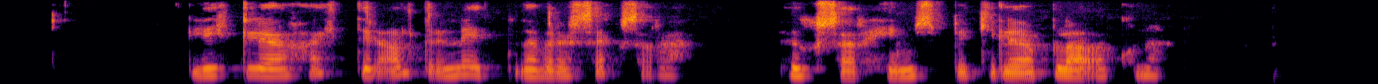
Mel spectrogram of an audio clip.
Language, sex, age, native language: Icelandic, female, 40-49, Icelandic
